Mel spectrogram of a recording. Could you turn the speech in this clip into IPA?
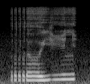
r ɤ j i l

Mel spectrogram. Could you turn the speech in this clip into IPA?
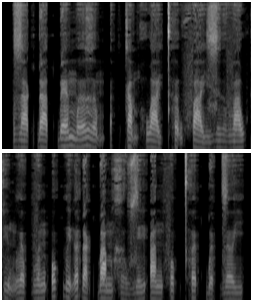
z a˨˩ k̚ ɗ a˨˩ t̚ ɓ ɛ˨˦ m əː˨˦ ɣ ə̰˧˨ m ʔ | k a̰˧˨ m h w a˧˩ j t̪ʰ ə̰˧˨ w f a˧˩ j z ɨ̤˨˩ ə̯ v a˨˦ w k ḭ˧˨ m l ə˨˩ p̚ v ə˨˦ n ʔ o˦˥ k̚ l ḭ˧˥ ə̯ ɗ a˨˩ k̚ ɓ a˧ m x ə̤˨˩ w z i˨˦ ʔ a˧ n f ə˦˥ p̚ t̪ʰ ə˦˥ t̚ ɓ ə˨˩ t̚ z ə˧ j

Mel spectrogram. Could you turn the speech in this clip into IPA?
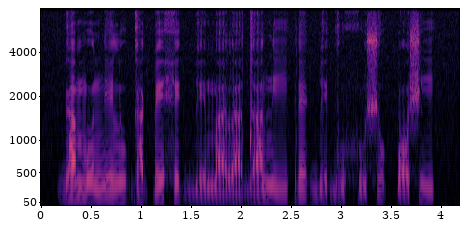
ɡ a˦ m o˧ n e˦ l u˦˨ ɡ a˧ k͡p e˦ h e˦˨ ɡ͡b e˨ m a˨ l a˨ d a˨˦ n i˦ | ɾ ɛ˧ ɡ͡b e˨ ɡ u˨ h u˨˦ ʃ o˦˨ k͡p ɔ˧ ʃ i˦

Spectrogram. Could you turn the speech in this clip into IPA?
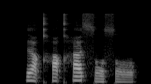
ɛ˦˨ qʰ ʌ˧ qʰ ɛ˦ s ɔ˨ s ɔ˨

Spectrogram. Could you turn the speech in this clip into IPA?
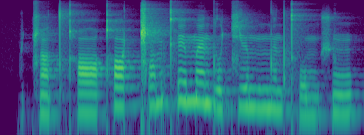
t͡ɕ ũ˩ tˤ qʰ ɔː˨ qʰ ɔ˦ ɡ͡ǁ a˥ m kʰ e˥ m ɛ̃˥ d o˦ t͡ɕ ɪː˦ m n d ɛ̃˦ d kʰ o˩ m ʃ ũ˨

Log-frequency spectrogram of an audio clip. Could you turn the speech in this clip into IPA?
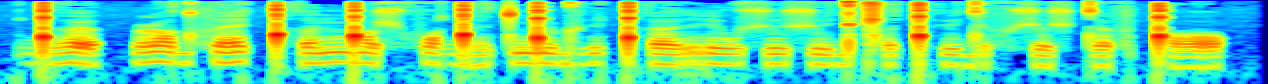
ɡ͡ǃ œ | ɭ ɔ d f ɛ ǃʰ ə n ŋ͡ǃ ɔ ʃ f ɔ ɡ͡ǃ ɛ t ŋ͡ǃ y ɖʱ y ǃʰ œ r y w ʃ y ʃ y d ǁ ə ǃʰ y d ø f ʃ ø ʃ t œ f ǃ ɔ

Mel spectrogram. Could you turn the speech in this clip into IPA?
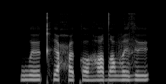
w ø kʰ ɪ ħ œ k ɔ ɦ ɐ dˤ y v ɪ z y

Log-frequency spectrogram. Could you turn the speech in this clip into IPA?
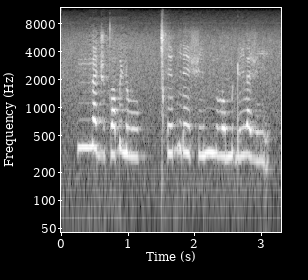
nː æ d͡ʒ u t̪ ɒ ɓ i ɳ u | ǀʰ e b i ɾ e ʃ i mː u l o m i ɖ i l æ ʒ i

